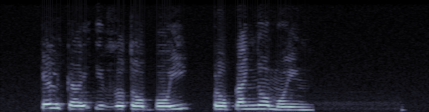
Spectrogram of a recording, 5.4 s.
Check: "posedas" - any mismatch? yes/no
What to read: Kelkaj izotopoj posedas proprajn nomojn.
yes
